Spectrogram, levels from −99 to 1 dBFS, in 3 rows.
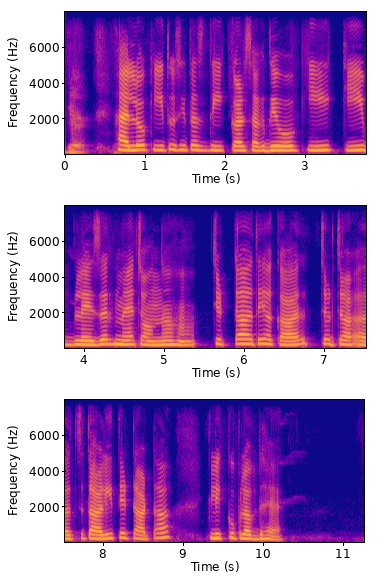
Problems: constant background noise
